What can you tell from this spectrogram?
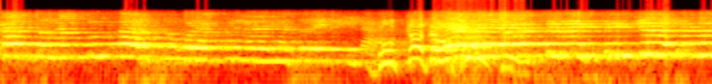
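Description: Children singing together in two long held notes, breaking off briefly about three seconds in before holding the next note.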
